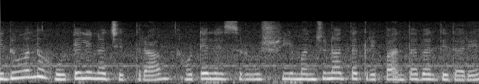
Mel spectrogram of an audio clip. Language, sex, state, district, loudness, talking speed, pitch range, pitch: Kannada, female, Karnataka, Dakshina Kannada, -14 LUFS, 160 wpm, 230-265 Hz, 245 Hz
